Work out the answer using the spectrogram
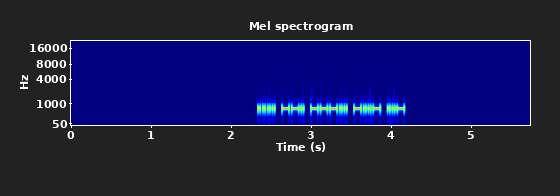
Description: Morse code, heard as a keyed tone, about 38 wpm, 700 Hz. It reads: HG8XU
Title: DXCC-100 Call Signs - 5 Characters - Repeated 3x - 40wpm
